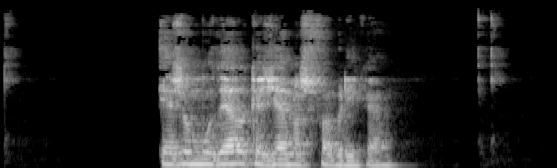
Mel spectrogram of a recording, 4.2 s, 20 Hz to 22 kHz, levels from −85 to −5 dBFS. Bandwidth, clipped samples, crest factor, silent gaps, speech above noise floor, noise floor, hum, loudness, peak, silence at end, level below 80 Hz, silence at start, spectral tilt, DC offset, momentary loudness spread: 16.5 kHz; under 0.1%; 20 dB; none; 63 dB; -83 dBFS; none; -18 LUFS; -2 dBFS; 0.45 s; -62 dBFS; 0.05 s; -3.5 dB/octave; under 0.1%; 21 LU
